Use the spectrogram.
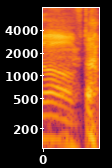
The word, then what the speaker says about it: Damh: But basically, actually, it's Darve. So the word is pronounced Darve, and it's essentially Gaelic for stag.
